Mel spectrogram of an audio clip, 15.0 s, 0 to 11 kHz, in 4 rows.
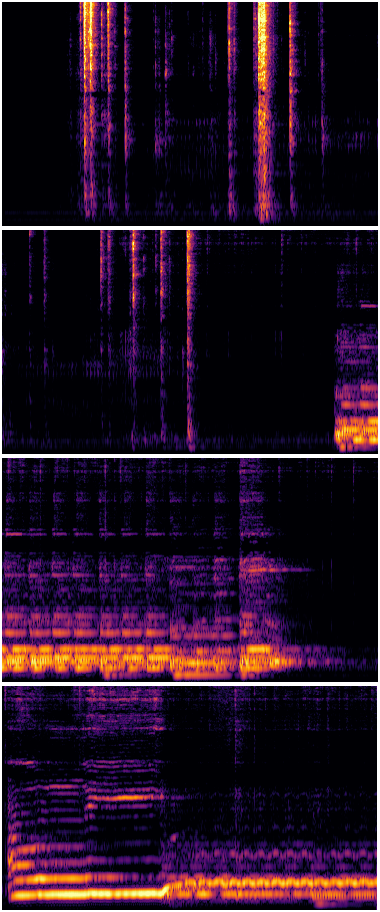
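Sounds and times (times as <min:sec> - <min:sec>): steady low hum: 0:00.1 - 0:15.0
record changer clicks and clunks: 0:00.6 - 0:11.5.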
